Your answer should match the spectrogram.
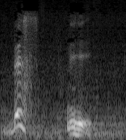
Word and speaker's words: بسم: کلام یعنی تلفظ، در تلفظ همزه تلفظ نمیشه، بسمی نه در نوشتن. در نوشتن باید بنویسن به اسم الف را بنویسن به سمی، وقت الف را تلفظ نکن بگو بسمی.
